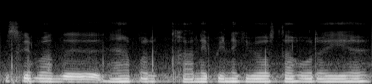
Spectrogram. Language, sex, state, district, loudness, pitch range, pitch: Hindi, male, Haryana, Jhajjar, -13 LUFS, 130-135 Hz, 130 Hz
